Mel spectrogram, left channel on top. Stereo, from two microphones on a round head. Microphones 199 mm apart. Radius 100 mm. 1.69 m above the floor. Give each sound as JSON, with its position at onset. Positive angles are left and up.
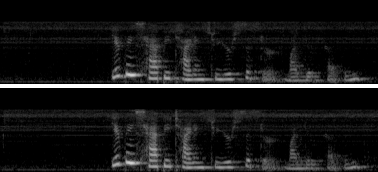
{"t": 1.1, "sound": "a woman speaking", "side_deg": -15, "distance_m": 0.5}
